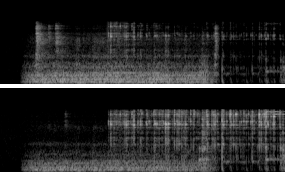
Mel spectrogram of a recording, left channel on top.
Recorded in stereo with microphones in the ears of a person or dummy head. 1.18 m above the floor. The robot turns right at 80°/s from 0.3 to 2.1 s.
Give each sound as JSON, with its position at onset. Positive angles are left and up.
{"t": 1.1, "sound": "a dropped coin", "azimuth_deg": 175}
